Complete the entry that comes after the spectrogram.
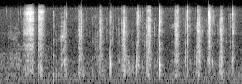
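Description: A person chewing a mouthful of bulgogi bibimbap with kimchi. There is a steady run of short, crunchy, wet chewing sounds, about three to four a second, starting about half a second in.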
